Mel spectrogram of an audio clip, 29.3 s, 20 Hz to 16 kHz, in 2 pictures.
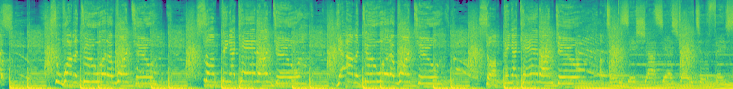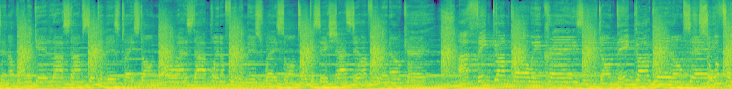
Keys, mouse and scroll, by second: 0.7 KP_1, 1.2-1.5 scroll up 2, 1.5 s, 2.6-3.3 scroll up 4, 3.3 s, 4.7 KP_3, 5.1 scroll down 1, 5.2 shift+middle click, 5.7 click, 6.5 scroll up 2, 6.8-8.3 shift+middle drag, 8.3-10.0 drag, 13.2 click, 13.4-13.7 scroll down 3, 13.7 click, 13.9 middle click, 14.3 scroll up 1, 14.5-16.0 middle drag, 16.0-16.4 scroll down 3, 16.4 middle click, 17.2 KP_1, 17.5-17.8 scroll down 1, 17.8 shift+middle click, 18.2 scroll up 1, 18.4-20.0 shift+middle drag, 20.0-20.5 scroll down 1, 20.6 click, 21.4 g, 22.6 m, 26.4-27.7 drag, 27.7 shift+a, 29.0 r.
